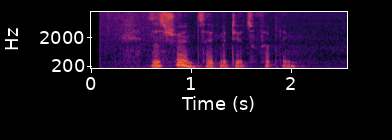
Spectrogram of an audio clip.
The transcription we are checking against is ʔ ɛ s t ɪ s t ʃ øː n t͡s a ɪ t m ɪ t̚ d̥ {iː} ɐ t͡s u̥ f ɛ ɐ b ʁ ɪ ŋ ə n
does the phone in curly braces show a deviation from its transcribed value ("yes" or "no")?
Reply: no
